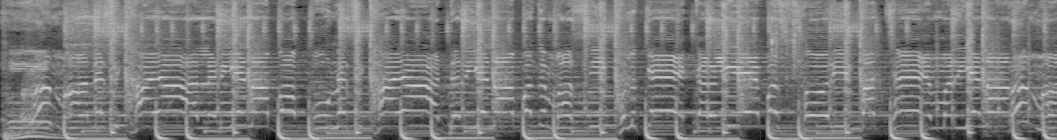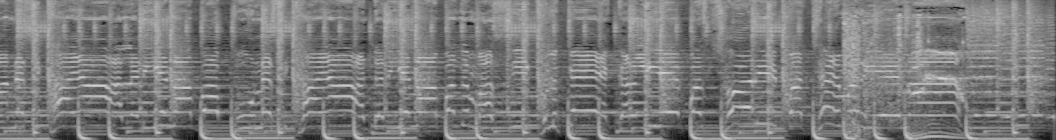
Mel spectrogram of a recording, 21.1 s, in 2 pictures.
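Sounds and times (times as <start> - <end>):
Haryanvi song: 0.0 - 21.0.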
